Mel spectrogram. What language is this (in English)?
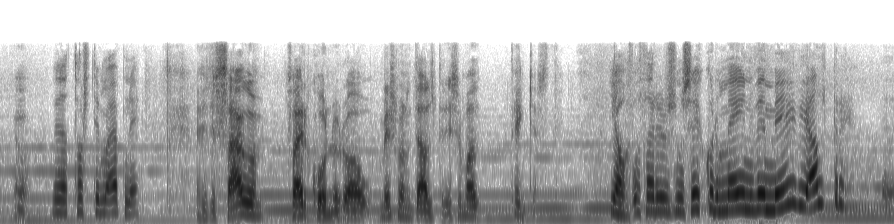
Icelandic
